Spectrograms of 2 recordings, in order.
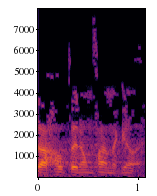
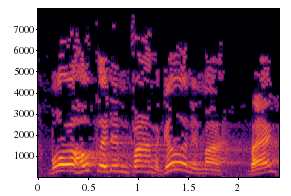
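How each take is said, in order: First: Lower, hushed and scared; low frightened voice. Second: Higher and louder, joking tone; sarcastic joke. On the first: Scared teen answers the security officer in a low voice. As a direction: mumble it like a caught kid. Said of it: "in a very low, getting very frightened voice". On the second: Teen jokes to the security guard, sarcastic and loud. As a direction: toss it off as an obvious joke. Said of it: "come across kind of sarcastic". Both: Retold or imitated.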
